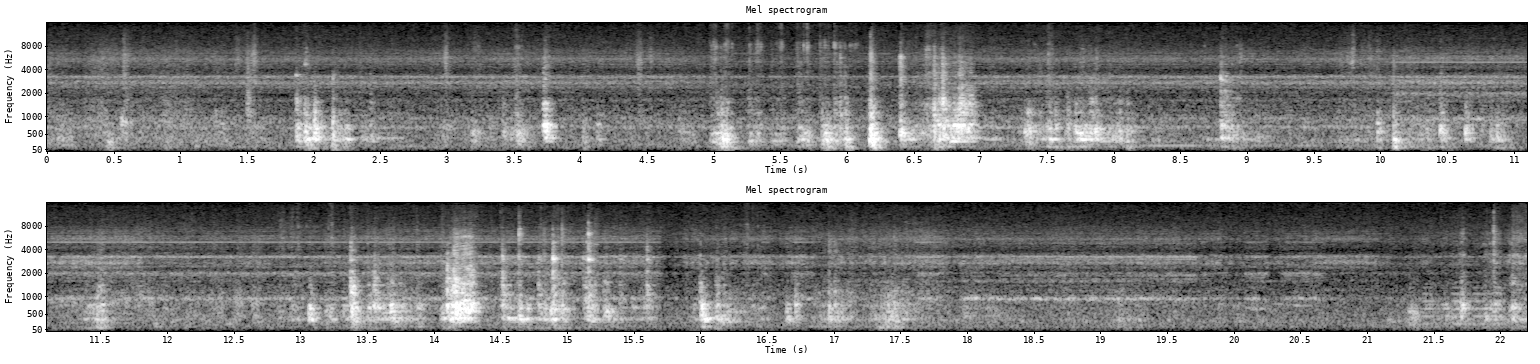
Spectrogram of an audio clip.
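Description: Faint, intermittent scratching and small clicks of a little lint brush working in the bobbin area of a Janome sewing machine's horizontal hook, clearing out packed lint, in a few short bouts with quiet gaps between.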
